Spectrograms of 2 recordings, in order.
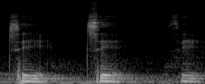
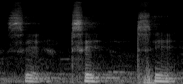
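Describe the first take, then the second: The two takes are said the same way.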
